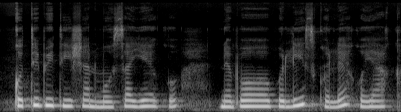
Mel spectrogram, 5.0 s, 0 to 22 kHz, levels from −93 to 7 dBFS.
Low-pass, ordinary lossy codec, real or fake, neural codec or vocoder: 19.8 kHz; none; real; none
